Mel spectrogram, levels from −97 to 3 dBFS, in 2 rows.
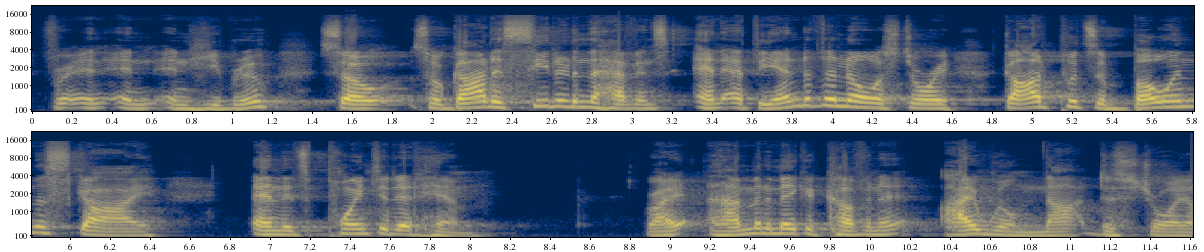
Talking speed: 225 wpm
